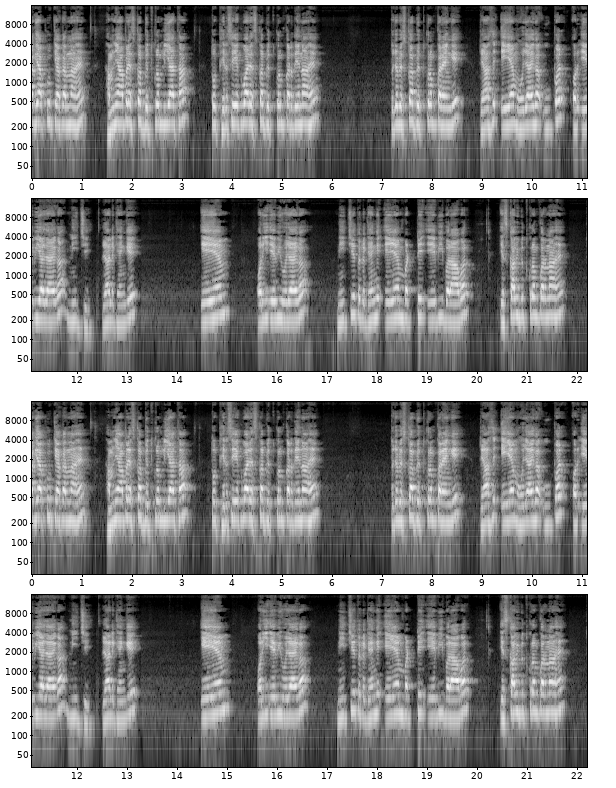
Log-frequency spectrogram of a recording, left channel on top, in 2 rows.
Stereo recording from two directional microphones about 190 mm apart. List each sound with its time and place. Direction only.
0.0 s speech: 20° left (ahead or behind)
7.2 s speech: 25° left (ahead or behind)
14.4 s speech: 25° left (ahead or behind)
